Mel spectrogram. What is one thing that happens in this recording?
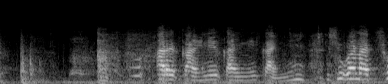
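A young woman speaks urgently, close by.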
